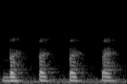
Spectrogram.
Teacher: you shouldn't really feel any air come out because it's not aspirated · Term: double P sound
